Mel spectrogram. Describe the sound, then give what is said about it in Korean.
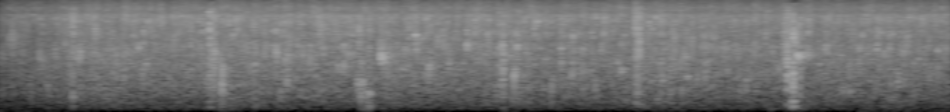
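Steady rain falls outdoors as a dense, hissing wash, sliding off a raincoat, with scattered louder drops tapping at irregular moments. There is no talking. “이렇게 비가 오는데 당장의 메뉴가 걱정이라니.”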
